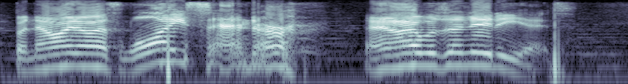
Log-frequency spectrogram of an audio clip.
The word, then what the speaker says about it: Lysander: his name correctly because i kept calling him lisandra people could complain about that but now i know that's lysander and i was an idiot uh anyways you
